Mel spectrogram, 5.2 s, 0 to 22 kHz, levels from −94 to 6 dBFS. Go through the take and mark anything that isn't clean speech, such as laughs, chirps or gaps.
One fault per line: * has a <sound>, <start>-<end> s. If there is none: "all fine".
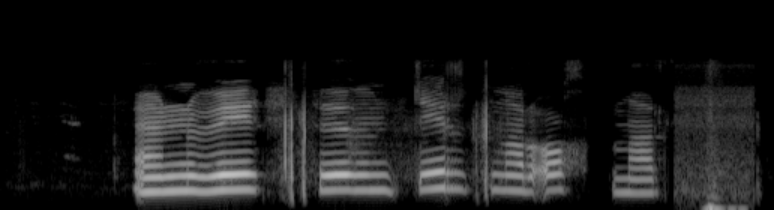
* has a whoosh, 4.7-5.0 s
